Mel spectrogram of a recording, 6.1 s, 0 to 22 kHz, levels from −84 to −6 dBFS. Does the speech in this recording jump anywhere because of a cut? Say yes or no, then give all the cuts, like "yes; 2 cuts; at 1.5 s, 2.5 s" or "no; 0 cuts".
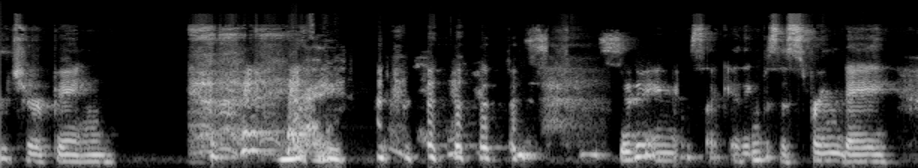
yes; 2 cuts; at 1.2 s, 4.5 s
